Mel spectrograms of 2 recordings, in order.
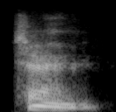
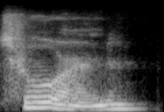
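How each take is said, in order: First: The vowel is an r-colored 'er' sound. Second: The vowel is a clear 'u' before r. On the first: The speaker calls it right. "but the vowel is actually the R" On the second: The speaker calls it wrong. "It's not turn, it's spelled with a U"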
